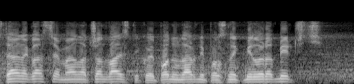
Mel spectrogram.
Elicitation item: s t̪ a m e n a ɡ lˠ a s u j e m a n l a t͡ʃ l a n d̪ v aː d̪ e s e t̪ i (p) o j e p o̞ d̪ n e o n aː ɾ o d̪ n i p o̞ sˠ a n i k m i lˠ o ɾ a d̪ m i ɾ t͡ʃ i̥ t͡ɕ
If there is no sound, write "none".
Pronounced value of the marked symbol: k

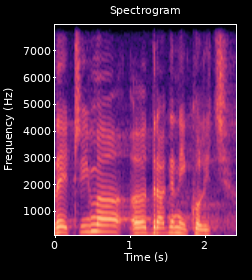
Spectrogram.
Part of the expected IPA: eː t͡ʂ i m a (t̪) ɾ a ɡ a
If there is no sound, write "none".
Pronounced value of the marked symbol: d̪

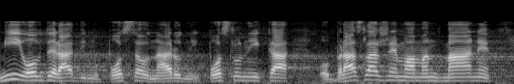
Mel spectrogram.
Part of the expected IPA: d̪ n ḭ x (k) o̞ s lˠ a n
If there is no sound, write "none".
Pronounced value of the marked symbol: p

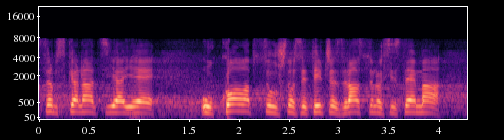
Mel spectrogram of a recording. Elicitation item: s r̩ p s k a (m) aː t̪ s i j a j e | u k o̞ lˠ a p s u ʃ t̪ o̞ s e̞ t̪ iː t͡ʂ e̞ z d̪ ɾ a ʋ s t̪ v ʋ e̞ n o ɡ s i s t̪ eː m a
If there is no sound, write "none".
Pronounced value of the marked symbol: n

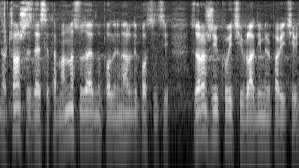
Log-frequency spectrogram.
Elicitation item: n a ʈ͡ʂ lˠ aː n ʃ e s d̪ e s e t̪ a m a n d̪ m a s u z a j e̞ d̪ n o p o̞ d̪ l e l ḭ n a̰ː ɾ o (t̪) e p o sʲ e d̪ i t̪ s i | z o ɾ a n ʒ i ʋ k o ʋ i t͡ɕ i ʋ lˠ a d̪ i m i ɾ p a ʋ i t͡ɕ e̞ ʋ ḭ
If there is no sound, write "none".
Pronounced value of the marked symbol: d̪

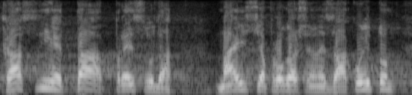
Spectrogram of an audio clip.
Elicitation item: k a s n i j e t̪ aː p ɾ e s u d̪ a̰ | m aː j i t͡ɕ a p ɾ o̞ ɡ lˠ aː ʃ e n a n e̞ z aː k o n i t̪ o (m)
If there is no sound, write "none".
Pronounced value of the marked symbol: m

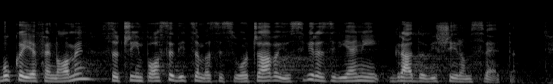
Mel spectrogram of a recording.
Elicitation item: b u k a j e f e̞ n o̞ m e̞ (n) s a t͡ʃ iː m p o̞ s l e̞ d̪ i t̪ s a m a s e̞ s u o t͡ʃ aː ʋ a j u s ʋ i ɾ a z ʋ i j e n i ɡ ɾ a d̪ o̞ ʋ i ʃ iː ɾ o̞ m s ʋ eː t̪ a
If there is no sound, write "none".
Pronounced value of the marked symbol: n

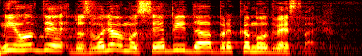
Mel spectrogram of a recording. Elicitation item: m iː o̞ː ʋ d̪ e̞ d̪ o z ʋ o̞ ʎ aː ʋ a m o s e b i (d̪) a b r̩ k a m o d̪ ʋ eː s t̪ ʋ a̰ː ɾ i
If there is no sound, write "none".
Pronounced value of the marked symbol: d̪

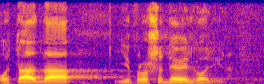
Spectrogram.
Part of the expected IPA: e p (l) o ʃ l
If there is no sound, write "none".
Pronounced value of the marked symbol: ɾ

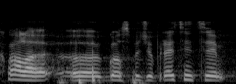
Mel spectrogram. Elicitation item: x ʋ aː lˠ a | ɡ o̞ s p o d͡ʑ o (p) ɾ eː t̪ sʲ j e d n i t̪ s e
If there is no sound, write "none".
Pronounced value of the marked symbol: p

